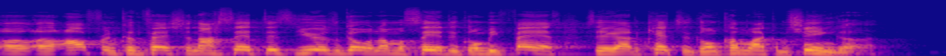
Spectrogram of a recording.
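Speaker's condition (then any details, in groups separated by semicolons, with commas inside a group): No condition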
